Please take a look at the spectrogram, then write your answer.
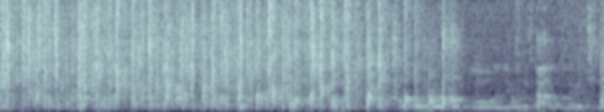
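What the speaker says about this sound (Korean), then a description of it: "철쌤께 또 큰 박수 보내주세요." Audience at a video media school graduation ceremony claps for the teacher with a sustained burst of close, busy clapping, then speech over the tail as the clapping thins.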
